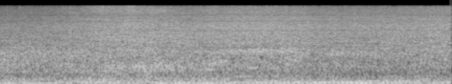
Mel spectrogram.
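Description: Steady low rumble of road traffic under an even hiss.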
